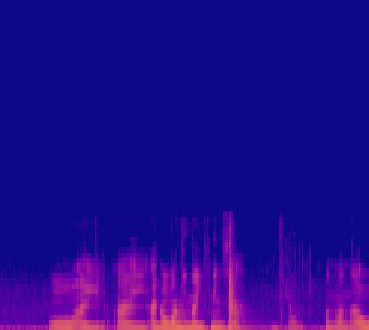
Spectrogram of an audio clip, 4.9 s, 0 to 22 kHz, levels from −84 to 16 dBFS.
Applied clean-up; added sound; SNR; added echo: none; Snare drum; 11 dB; none.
